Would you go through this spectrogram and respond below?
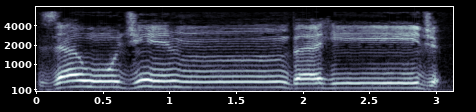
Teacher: We have a Tanween followed by a Ba. So we convert the noon into a meme. زَوْجٍ بَهِيجٍ.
